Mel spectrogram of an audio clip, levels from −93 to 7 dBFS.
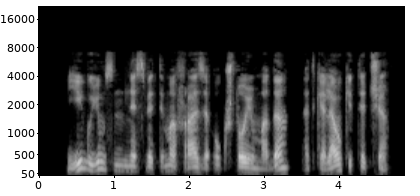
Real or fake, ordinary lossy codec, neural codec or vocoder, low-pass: real; MP3, 48 kbps; none; 7.2 kHz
